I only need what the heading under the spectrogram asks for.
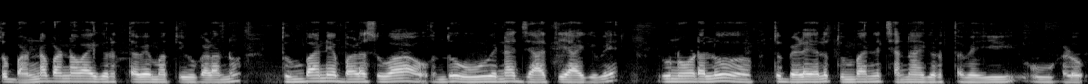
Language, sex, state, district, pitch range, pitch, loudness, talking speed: Kannada, male, Karnataka, Bijapur, 115-135 Hz, 120 Hz, -15 LUFS, 90 wpm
